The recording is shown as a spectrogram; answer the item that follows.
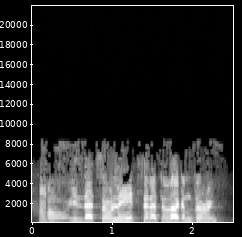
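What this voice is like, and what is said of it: Viennese accent. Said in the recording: “what sort of an accent is that you have? ... Oh, that's Viennese.”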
